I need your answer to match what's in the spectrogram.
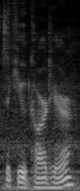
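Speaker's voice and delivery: normal talking voice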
